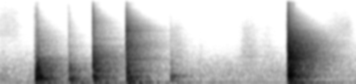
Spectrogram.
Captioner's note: wood bangs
